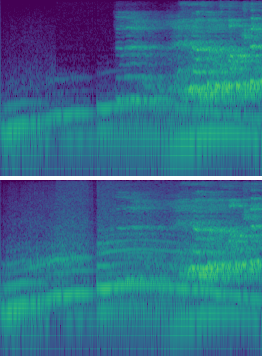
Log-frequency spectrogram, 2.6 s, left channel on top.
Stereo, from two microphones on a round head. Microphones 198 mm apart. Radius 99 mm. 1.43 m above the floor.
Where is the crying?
30° left (ahead or behind), 3 m.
